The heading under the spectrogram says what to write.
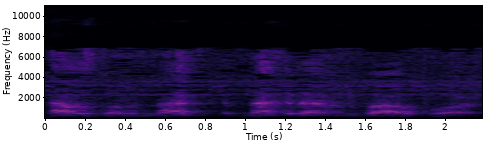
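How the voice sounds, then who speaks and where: Muffled, echoey actor as cocky hapless husband. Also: male voice, medium pitch, fast, recorded from a distance, crowd noise, close to an everyday voice. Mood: exasperated, joking. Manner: wisecracking, exasperated bickering. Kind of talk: old-time radio comedy acting. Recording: muffled, noisy, echoey, off-mic amateur radio play.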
